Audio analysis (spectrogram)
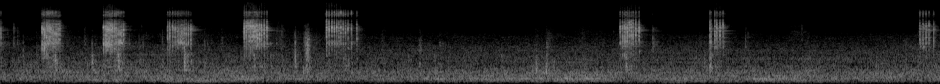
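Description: Ratcheting clicks in short bursts from a ball head driver tightening screws on a batwing fairing for a Honda Rebel 1100 motorcycle, close and crisp, with pauses between strokes over a low background hum.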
